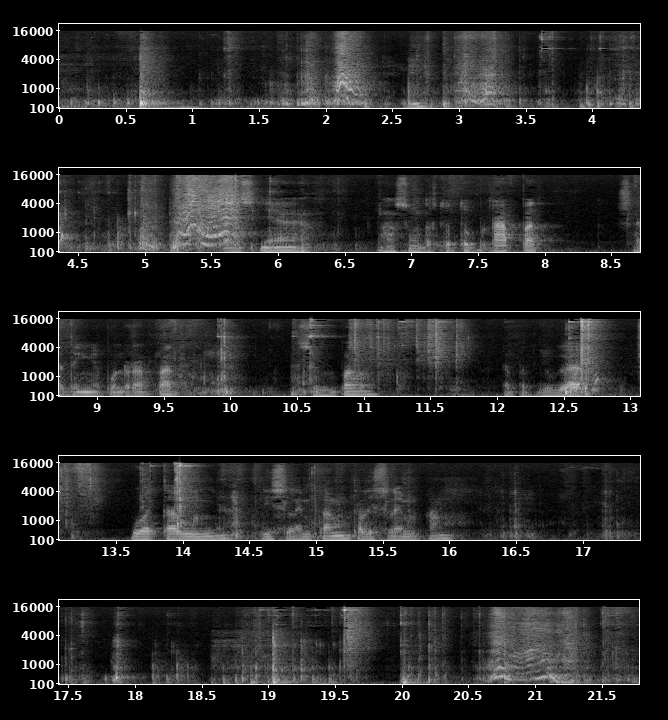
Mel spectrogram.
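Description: Hands handle a hard fabric case with soft knocks and rustles.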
